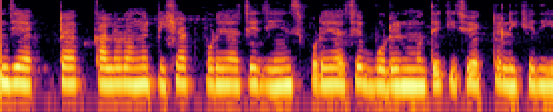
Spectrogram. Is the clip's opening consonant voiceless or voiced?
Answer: voiced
